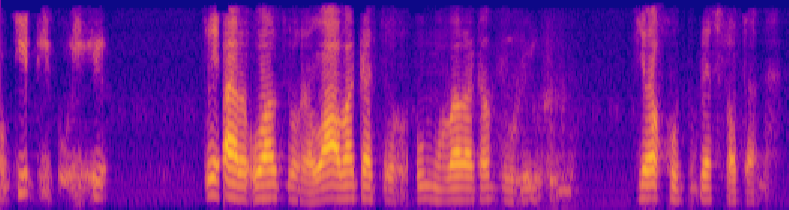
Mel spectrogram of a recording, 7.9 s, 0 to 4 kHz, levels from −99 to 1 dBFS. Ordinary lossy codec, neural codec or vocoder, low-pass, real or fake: MP3, 32 kbps; codec, 16 kHz, 1 kbps, FunCodec, trained on Chinese and English, 50 frames a second; 3.6 kHz; fake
